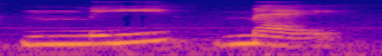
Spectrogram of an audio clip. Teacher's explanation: may me is also bilabial sound it's more nasal because that the sound comes through the nose but you're still pressing your lips together to get that sound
